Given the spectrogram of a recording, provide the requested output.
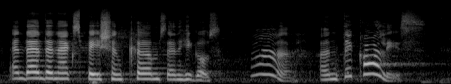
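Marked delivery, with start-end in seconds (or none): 2.5-4.2 very high, sing-song, put-on Italian accent. Act out an Italian man as the next clinic patient comes, imitating an Italian accent. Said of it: "with uh, his Italian accent".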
